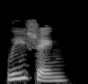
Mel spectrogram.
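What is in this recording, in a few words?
"leashing", English, British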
